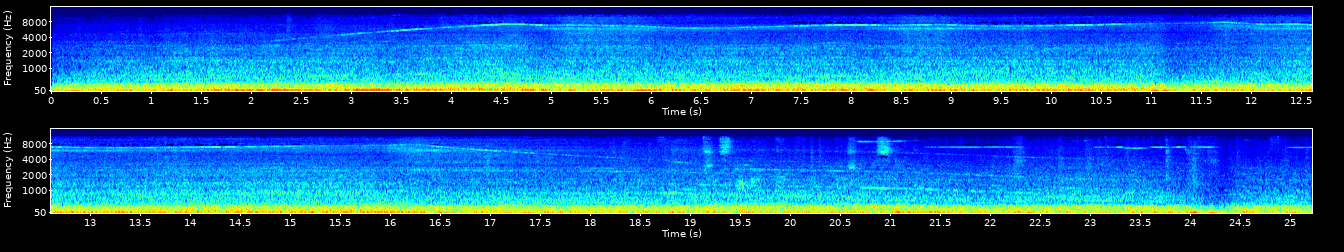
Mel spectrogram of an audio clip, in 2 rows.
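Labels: A heavy truck passes by on the road, clearly changing gears. 0:00.0 - 0:25.2

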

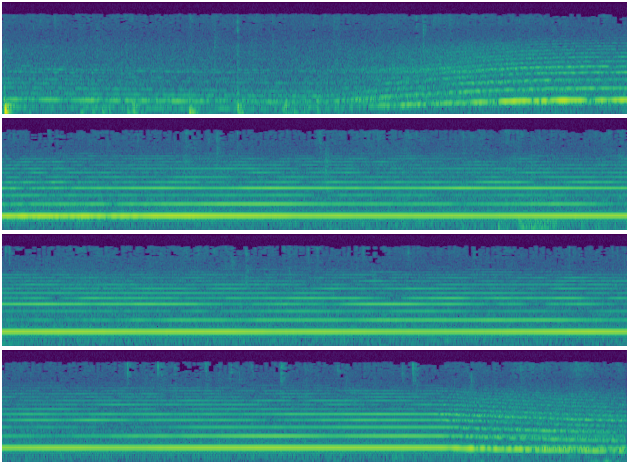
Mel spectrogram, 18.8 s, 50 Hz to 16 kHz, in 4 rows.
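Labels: An emergency siren fades away outdoors. 0:00.0 - 0:03.7
An emergency siren sounds steadily and fades away. 0:03.3 - 0:18.8

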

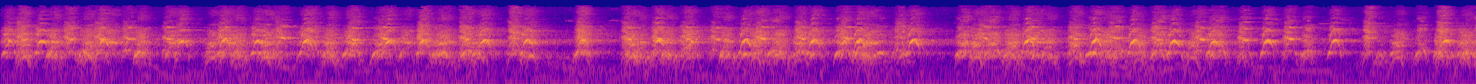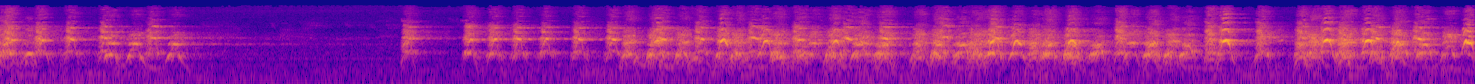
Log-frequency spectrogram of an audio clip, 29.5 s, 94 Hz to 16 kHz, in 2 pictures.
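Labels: Multiple dogs bark loudly and repeatedly. 0:00.0 - 0:16.7
A dog barks loudly. 0:18.7 - 0:19.1
Multiple dogs bark loudly and repeatedly. 0:19.3 - 0:29.5

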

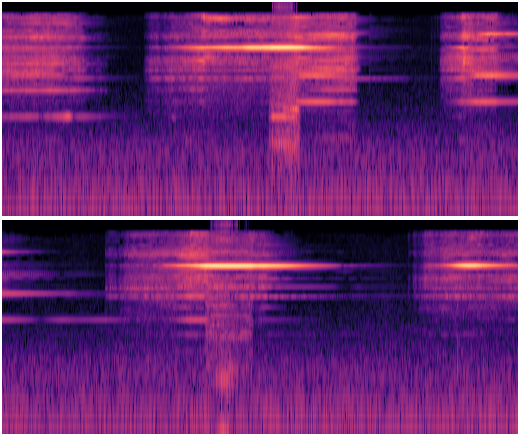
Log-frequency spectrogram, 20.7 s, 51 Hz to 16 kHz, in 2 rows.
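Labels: A technical feedback noise with a metallic quality is heard and fades out. 0:00.0 - 0:01.8
Technical feedback with a loud metallic noise fades in and then fades out. 0:03.0 - 0:07.2
Technical feedback with a metallic noise fades in, becomes loud, and then fades out. 0:08.7 - 0:11.6
Technical feedback with a loud metallic noise fades in and then fades out. 0:12.6 - 0:17.2
Technical feedback with a metallic noise fades in, becomes loud, and then fades out. 0:18.6 - 0:20.7

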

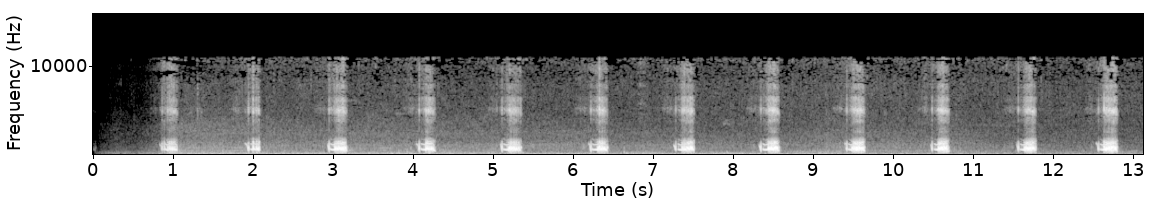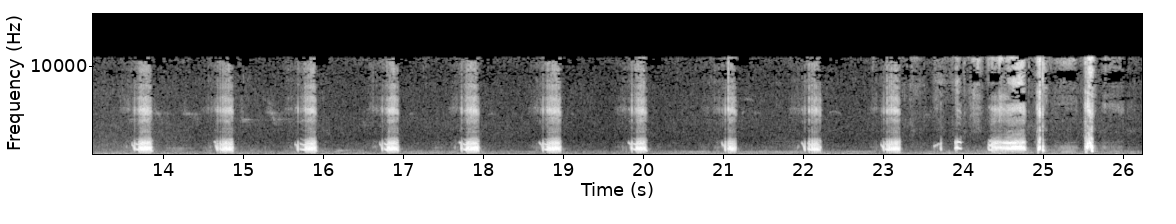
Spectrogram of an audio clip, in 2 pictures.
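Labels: A rabbit squeaks painfully in a rhythmic pattern. 0:00.0 - 0:26.2
Several people are having a muffled conversation. 0:00.0 - 0:26.2

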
